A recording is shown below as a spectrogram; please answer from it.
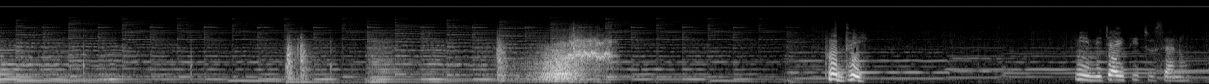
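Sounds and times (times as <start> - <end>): film background music: 0.0 - 12.0
car tyres screeching: 0.9 - 6.4
car door shutting: 2.8 - 3.4, 4.9 - 6.1.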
